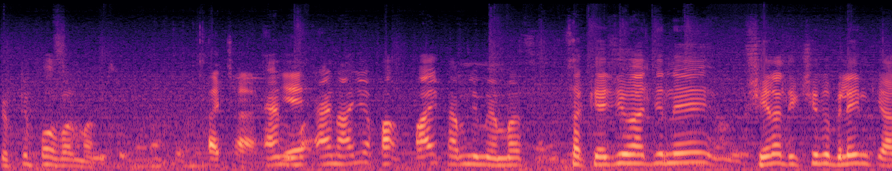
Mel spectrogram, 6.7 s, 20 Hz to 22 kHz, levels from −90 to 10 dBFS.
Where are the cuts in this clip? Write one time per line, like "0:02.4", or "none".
0:04.1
